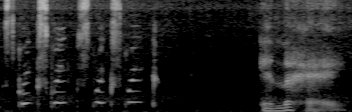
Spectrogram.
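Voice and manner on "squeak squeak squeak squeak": tiny whispered squeak, far higher and softer; mouse squeaks. A narrator's reading. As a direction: squeak like a small mouse in the hay. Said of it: "rustling and squeaking".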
